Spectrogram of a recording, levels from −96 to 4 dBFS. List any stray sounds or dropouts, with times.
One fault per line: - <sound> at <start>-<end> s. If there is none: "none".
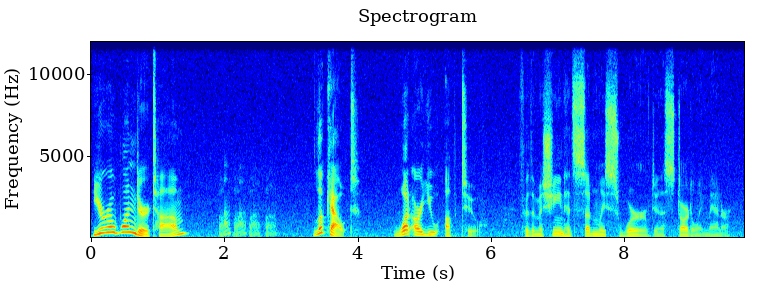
- laugh at 1.9-2.8 s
